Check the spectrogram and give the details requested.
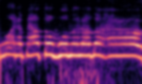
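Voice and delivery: acted-out screaming. Recounting a guy asking for the man of the house; retelling a scream. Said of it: "screaming it".

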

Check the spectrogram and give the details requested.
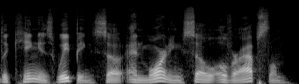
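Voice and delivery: ordinary delivery

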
